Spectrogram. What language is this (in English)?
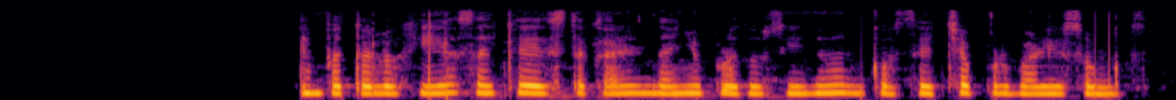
Spanish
